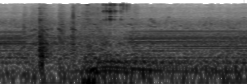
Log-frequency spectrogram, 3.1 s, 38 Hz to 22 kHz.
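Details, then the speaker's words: Toyota/Lexus GS with B2729 code, flashing immobilizer light and crank-no-start, after reheating immobilizer antenna amplifier solder joints: brief crank, catches and settles into smooth steady idle; starts, but fault was intermittent so fix unconfirmed. "गाड़ी start हो गया है तो पहले भी कभी-कभी start हो जाता था"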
